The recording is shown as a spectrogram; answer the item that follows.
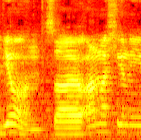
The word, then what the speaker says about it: Bjorn: How did you spell it, actually? B-O-R-N, B-J-O-R-N.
